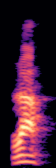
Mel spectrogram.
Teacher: कंपित व्यंजन, कंपन उत्पन्न हो जाता है, रा। बोल कर देखो वजनदारी से तना, रा।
